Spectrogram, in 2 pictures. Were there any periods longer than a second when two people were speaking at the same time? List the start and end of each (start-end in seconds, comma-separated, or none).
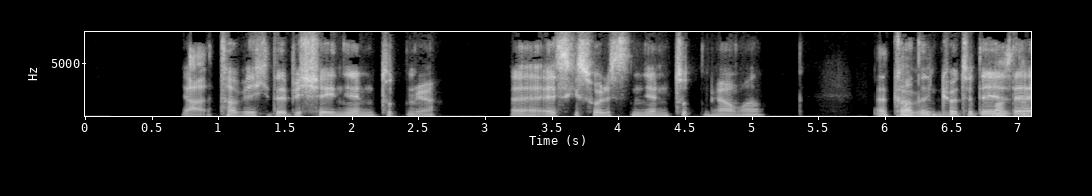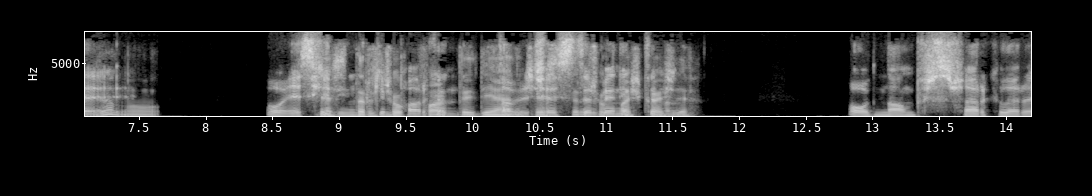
6.0-7.3, 8.8-11.6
